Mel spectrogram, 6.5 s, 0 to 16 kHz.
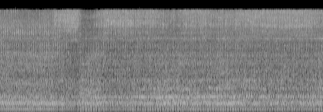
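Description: Coleman BT200X mini bike's 196cc single-cylinder four-stroke engine running steadily at low throttle while the bike rolls over grass, under a loud, even rushing noise.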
